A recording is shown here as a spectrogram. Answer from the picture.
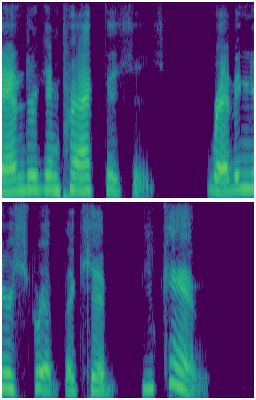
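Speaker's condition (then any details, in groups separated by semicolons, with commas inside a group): Cerebral palsy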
